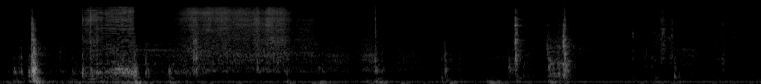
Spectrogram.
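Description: Card stock being handled and slid on a work surface: a few sharp taps and clicks, with stretches of scraping and rustling about a second in and again around two seconds in.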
